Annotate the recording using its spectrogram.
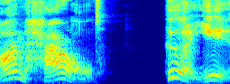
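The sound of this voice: This put-on character voice has very wide pitch swings, a fairly bright tone, a slightly husky edge and vocal fry, in a very clean recording with a silent background. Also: man.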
